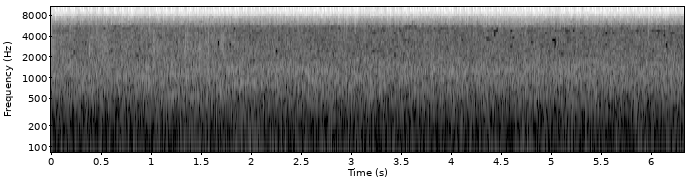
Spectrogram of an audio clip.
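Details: Many crickets trill together in a bright, very high, rapidly pulsing chorus that stays level throughout, accompanied only by a soft background hiss.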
